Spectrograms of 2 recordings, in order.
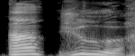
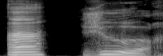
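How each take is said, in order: No difference in how they are said.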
